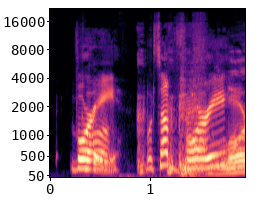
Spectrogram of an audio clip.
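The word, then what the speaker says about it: Voirrey: Vory. I looked up how to to say it. It's V O I R R E Y. Oh, yeah. So, rhymes with Lori. Vory.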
